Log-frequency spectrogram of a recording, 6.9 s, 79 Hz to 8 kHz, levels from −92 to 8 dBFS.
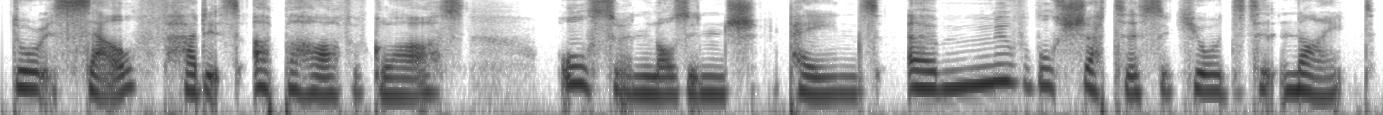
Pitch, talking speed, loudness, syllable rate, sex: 210 Hz, 165 wpm, -20 LUFS, 5.1 syllables/s, female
